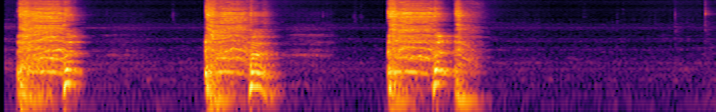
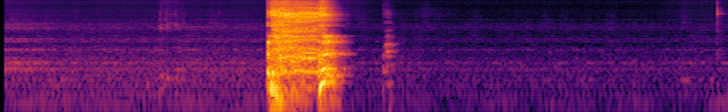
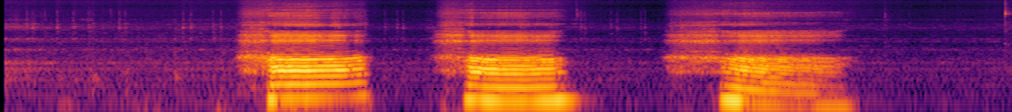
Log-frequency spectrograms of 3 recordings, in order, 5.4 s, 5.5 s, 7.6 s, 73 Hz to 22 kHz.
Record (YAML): three_cough_length: 5.4 s
three_cough_amplitude: 32768
three_cough_signal_mean_std_ratio: 0.44
cough_length: 5.5 s
cough_amplitude: 32768
cough_signal_mean_std_ratio: 0.26
exhalation_length: 7.6 s
exhalation_amplitude: 31264
exhalation_signal_mean_std_ratio: 0.47
survey_phase: beta (2021-08-13 to 2022-03-07)
age: 65+
gender: Male
wearing_mask: 'No'
symptom_sore_throat: true
symptom_fatigue: true
smoker_status: Never smoked
respiratory_condition_asthma: false
respiratory_condition_other: false
recruitment_source: REACT
submission_delay: 2 days
covid_test_result: Negative
covid_test_method: RT-qPCR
